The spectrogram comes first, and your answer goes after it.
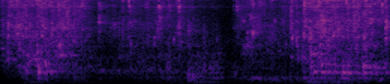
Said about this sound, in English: by filling the basin and letting the water overflow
